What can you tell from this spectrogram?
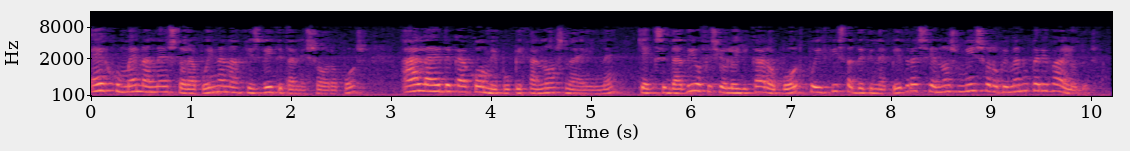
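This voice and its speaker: Stern, insistent woman psychologist, read by a woman; mellow tone in a roomy space. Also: medium pitch, expressive, slight background noise, natural voice. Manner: firm, insistent. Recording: echoey room, faint ambience.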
